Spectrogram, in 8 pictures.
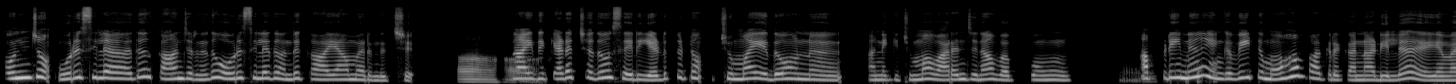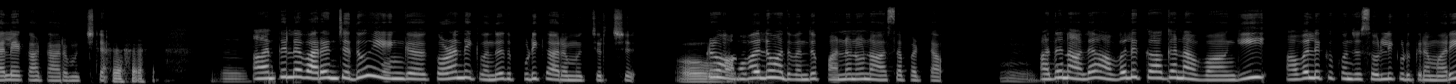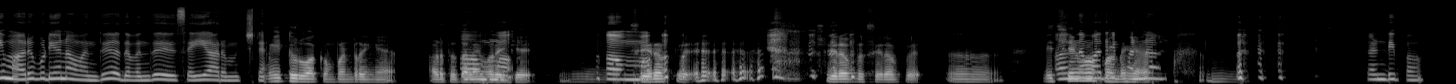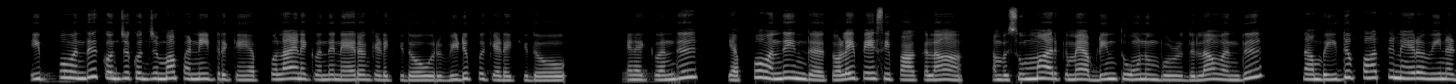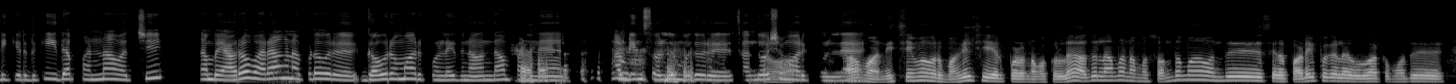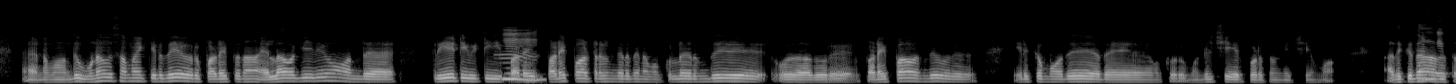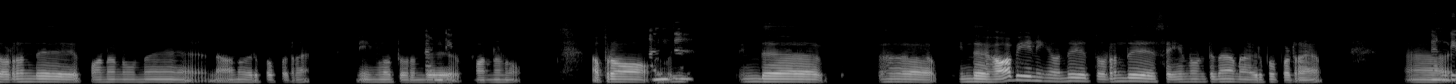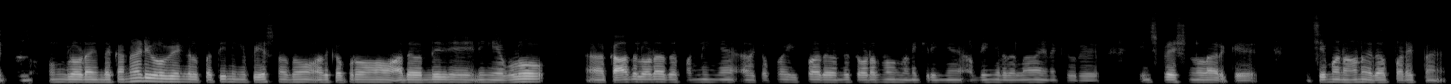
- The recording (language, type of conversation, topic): Tamil, podcast, ஏற்கனவே விட்டுவிட்ட உங்கள் பொழுதுபோக்கை மீண்டும் எப்படி தொடங்குவீர்கள்?
- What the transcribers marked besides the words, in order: other background noise; "முகம்" said as "மொகம்"; chuckle; laughing while speaking: "ஆமா"; laugh; chuckle; laughing while speaking: "பண்ணுங்க. ம்"; other noise; laugh; in English: "கிரியேட்டிவிட்டி"; in English: "ஹாபிய"; in English: "இன்ஸ்பிரேஷனலா"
